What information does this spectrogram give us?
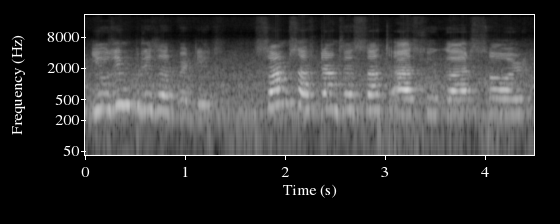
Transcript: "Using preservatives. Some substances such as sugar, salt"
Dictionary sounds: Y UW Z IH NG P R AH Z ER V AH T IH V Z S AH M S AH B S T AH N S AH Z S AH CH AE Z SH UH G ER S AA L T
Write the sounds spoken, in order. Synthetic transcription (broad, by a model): Y UW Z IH NG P R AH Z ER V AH T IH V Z S AH M S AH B S T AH N S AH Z S AH CH AE Z S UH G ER S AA L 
